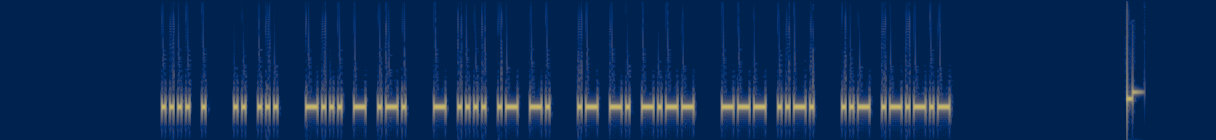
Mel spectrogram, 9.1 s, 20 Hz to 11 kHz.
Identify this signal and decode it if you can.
Morse code, heard as a keyed tone, about 40 wpm, 700 Hz. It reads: HE IS BTR THAN ANY OF U.
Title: Sentences from Top 400 Words and Abbreviations 40wpm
